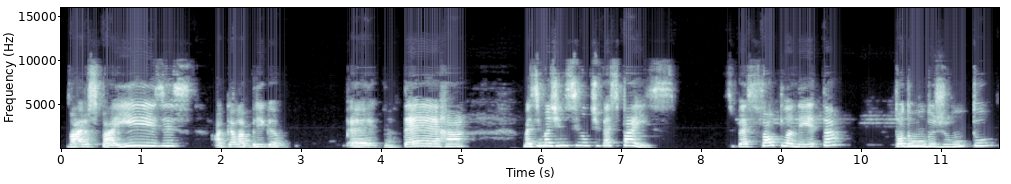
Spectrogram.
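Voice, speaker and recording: During a live reflective session where she answers viewer comments, this spiritual healing group host thinks out loud and throws out plenty of rhetorical questions. She has a somewhat high, slightly bright voice.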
